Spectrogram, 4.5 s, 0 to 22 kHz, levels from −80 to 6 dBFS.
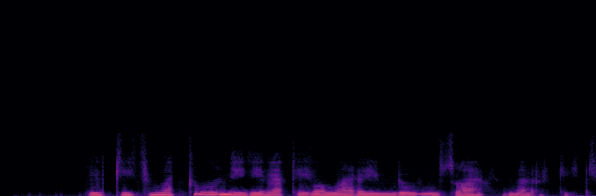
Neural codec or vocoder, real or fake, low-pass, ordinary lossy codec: codec, 16 kHz, 0.5 kbps, FreqCodec, smaller model; fake; 7.2 kHz; none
